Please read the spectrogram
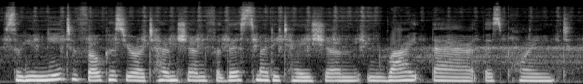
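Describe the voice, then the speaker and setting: A woman guiding a meditation in a soothing, unhurried, instructional way, leaving pauses between phrases. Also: lowish voice, little pitch movement, slight background noise. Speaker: meditation guide. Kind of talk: guided meditation narration. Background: soft ambient meditation music.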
